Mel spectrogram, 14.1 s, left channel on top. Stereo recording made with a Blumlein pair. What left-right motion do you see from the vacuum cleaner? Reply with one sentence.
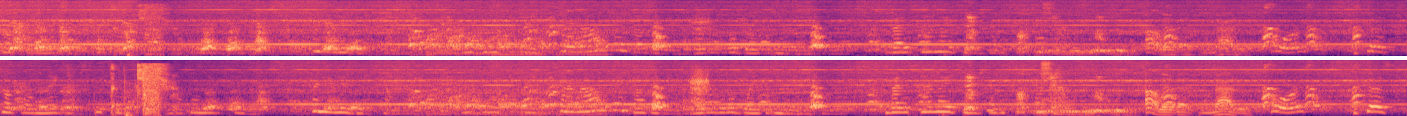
In this clip you hear the vacuum cleaner move to the right.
